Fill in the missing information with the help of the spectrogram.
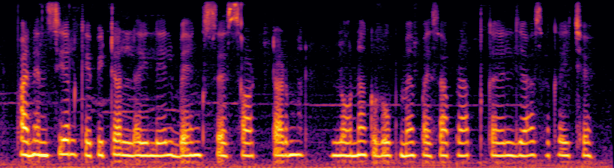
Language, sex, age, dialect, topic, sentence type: Maithili, female, 25-30, Bajjika, banking, statement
